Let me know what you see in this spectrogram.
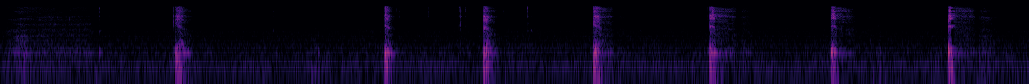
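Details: Seven short, quiet, dry coughs at uneven intervals over a few seconds with soft breathing between, attributed to allergies; allergic cough.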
